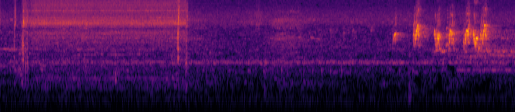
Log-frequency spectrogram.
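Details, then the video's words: A Common Bulbul, filmed on a summer vacation in Morocco where it sang every morning, gives a quick run of about five bright, chirpy notes near the end, after a few seconds of steady hiss and faint background noise. "Common bulbul sound/call"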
